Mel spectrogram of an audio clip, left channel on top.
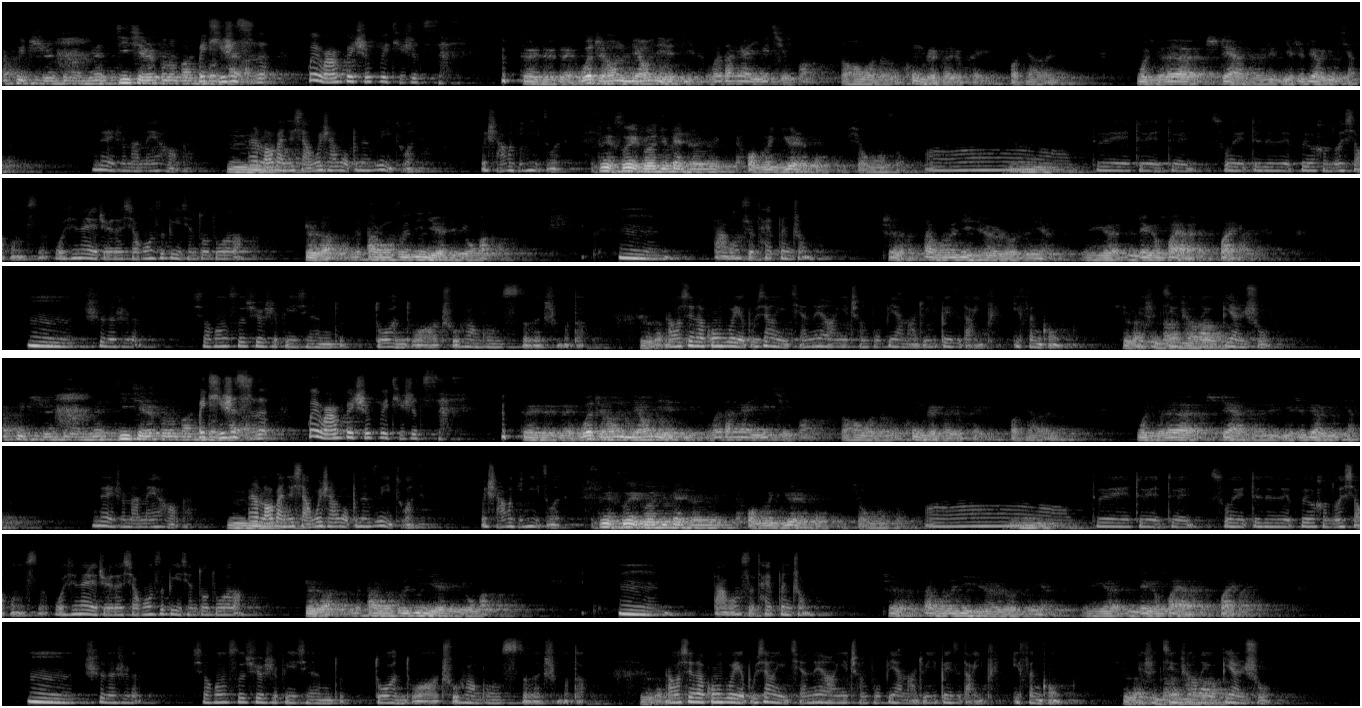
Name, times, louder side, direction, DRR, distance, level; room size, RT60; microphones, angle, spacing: voice 1, 0.0-2.5 5.2-10.6 11.3-13.5 15.8-16.3 19.5-22.6 23.6-24.2 30.2-32.1 34.4-34.5 36.0-37.7 37.9-39.6 47.1-47.4 51.9-53.0, left 1 dB, 45° left, -3 dB, 2.6 m, -27 dB
voice 2, 0.5-0.9 2.0-2.7 3.1-4.6 5.0-5.1 14.5-15.5 16.0-17.8 18.4-19.5 22.8-29.6 33.3-33.9 34.3-35.3 38.7-38.8 41.0-42.1 42.7-44.1 44.5-46.6 47.0-47.1 47.4-51.4 52.1-53.4, right 1 dB, 25° right, 11 dB, 1.2 m, -31 dB
28.0 x 16.0 x 7.8 m, 1.0 s
head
